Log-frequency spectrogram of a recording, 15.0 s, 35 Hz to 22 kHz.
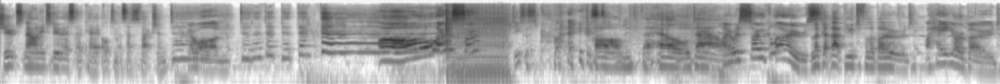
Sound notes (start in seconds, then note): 6.6 contoller vibrating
